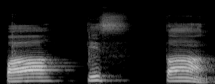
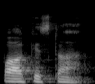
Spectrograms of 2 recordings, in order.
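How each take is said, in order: First: Pakistan stretched slowly, each syllable drawn out; slow syllable drill. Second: Said in the usual way. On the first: Shown as a demonstration. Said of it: "syllable drilling". (Pakistan को बहुत धीरे खींचकर बोलना) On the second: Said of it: "normal reading after drill".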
